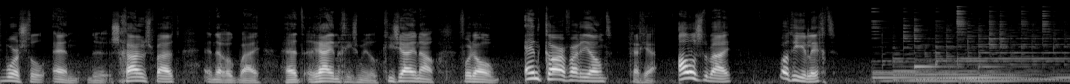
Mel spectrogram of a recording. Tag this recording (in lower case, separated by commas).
speech, music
